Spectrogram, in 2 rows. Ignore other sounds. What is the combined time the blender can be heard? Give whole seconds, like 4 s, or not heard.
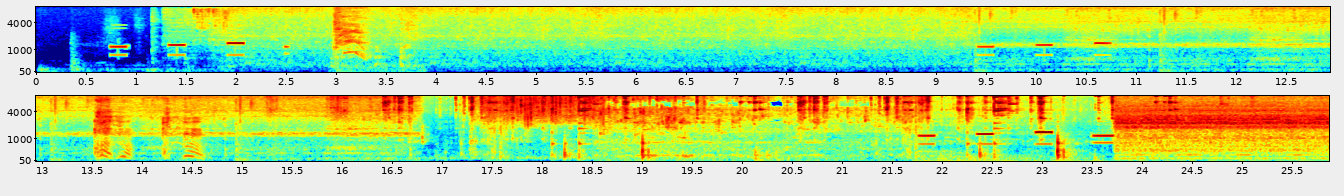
2 s.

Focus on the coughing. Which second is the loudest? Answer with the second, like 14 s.
14 s.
